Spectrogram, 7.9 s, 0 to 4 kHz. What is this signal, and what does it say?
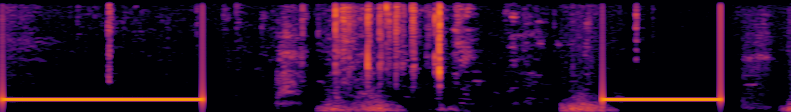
Ringback tone (North America), 440 + 480 Hz.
